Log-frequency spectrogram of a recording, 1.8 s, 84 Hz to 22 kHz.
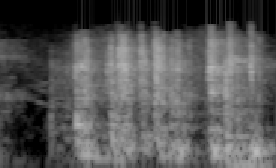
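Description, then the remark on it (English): A door bangs shut in a house at 3 o'clock in the morning, followed by a rattling clatter of several quick knocks and thumps as it settles, loud with no voices. “I heard something. It sounded like a door slam.”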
